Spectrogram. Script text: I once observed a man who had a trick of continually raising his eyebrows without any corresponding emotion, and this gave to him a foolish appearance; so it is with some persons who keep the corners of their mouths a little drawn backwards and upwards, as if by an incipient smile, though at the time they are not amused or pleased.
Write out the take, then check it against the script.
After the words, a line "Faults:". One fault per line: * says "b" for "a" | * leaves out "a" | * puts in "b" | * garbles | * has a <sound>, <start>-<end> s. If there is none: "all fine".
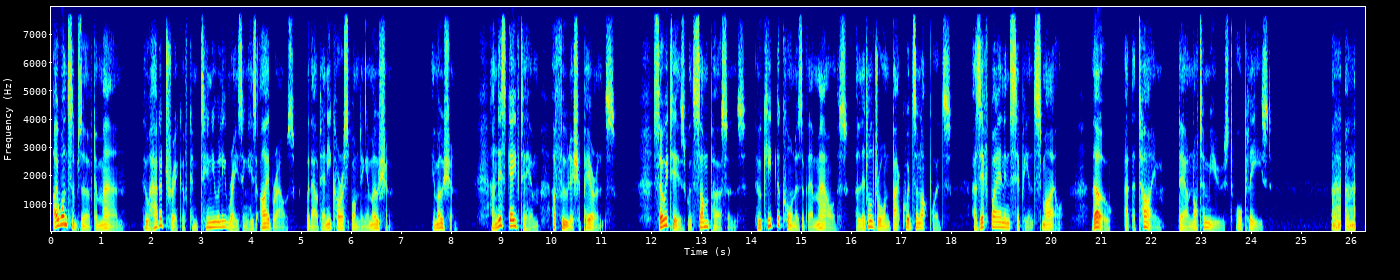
I once observed a man who had a trick of continually raising his eyebrows without any corresponding emotion emotion, and this gave to him a foolish appearance; so it is with some persons who keep the corners of their mouths a little drawn backwards and upwards, as if by an incipient smile, though at the time they are not amused or pleased.
Faults:
* puts in "emotion"
* has a laugh, 25.6-26.1 s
